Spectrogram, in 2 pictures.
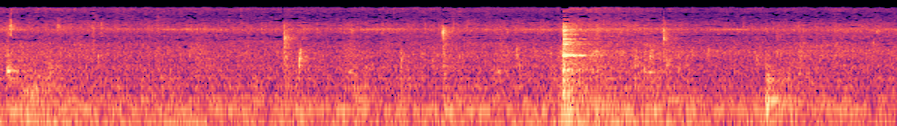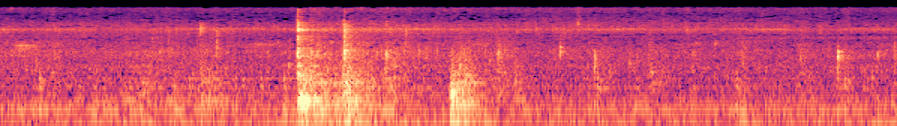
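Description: Mostly quiet, with a few light clicks and knocks of metal tongs and a steel spatula against a frying pan as jackfruit fritters are turned in the oil. The loudest clicks come about four and eight seconds in.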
